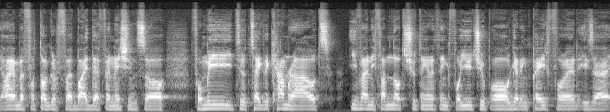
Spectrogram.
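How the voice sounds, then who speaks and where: Polish man hosting a live Q&A. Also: lowish voice. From Poland. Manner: halting, many restarts and fillers, friendly and open. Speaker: photographer and YouTuber hosting a live Q&A. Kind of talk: live-stream Q&A, casual chat. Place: dim home studio room indoors.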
